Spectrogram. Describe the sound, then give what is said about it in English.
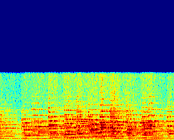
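Church bells rung by bell ringers to celebrate the Queen's birthday, pealing in a continuous stream of overlapping, ringing strikes, the tones blending into a rich, sustained wash with no voices. “Bell ringers will take any opportunity of a special occasion to do some extra bell ringing.”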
